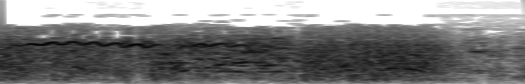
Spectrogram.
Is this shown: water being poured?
no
